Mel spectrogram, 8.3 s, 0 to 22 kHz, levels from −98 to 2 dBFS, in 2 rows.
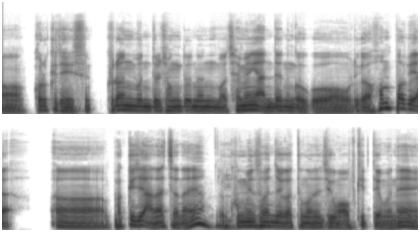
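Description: Nothing here needs fixing: it's a short speech recording, and there's no technical fault anywhere in it.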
